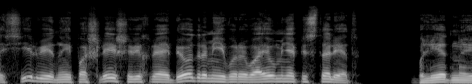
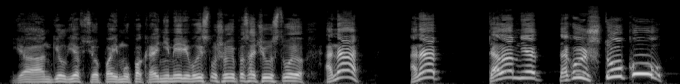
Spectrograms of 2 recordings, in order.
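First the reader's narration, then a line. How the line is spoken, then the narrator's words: Shouting near tears. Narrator (Russian): Едва не плачь, кричала герцогиня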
